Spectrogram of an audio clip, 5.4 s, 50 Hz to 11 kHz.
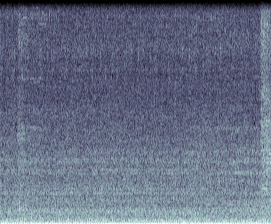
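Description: BMW E36 engine idling steadily, a low even hum. A brief hiss comes near the end.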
